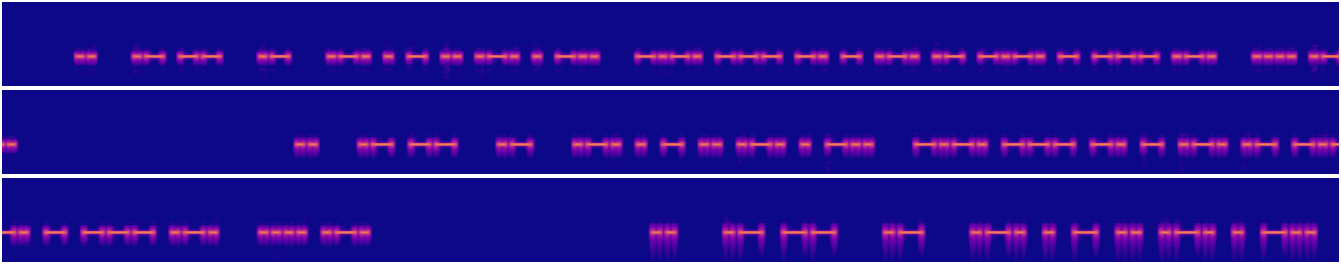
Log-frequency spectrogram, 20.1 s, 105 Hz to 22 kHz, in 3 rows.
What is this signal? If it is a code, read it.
Morse code, heard as a keyed tone, about 38 wpm, 700 Hz. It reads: I AM A RETIRED CONTRACTOR HR I AM A RETIRED CONTRACTOR HR I AM A RETIRED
